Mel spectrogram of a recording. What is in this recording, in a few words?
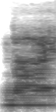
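"nine", robot voice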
